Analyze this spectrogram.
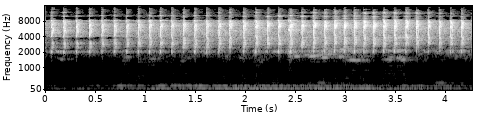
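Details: Lovebird ngekek song, a training recording meant to prompt other lovebirds to sing long: a rapid run of sharp, high, chattering chirps repeated about seven times a second, steady and unbroken throughout, with a faint low hum beneath.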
